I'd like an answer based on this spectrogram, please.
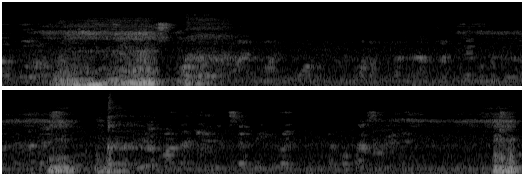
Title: Soft night i recorded my husband snoring • Peaceful Night Sleep Sounds – Real Recording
